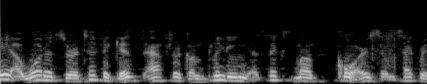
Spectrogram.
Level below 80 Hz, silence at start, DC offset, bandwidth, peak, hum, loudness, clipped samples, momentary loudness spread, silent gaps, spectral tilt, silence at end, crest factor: -78 dBFS; 0 s; under 0.1%; 5.2 kHz; -6 dBFS; none; -21 LUFS; under 0.1%; 6 LU; none; -10.5 dB/octave; 0 s; 14 dB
